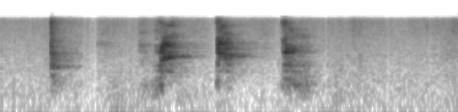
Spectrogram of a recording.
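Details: A puppy playing with a broom indoors gives four short, rough barks spaced about half a second to a second apart, with a quiet room in between.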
